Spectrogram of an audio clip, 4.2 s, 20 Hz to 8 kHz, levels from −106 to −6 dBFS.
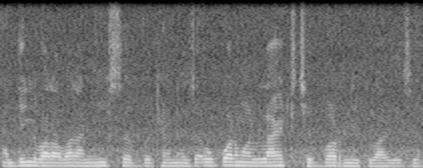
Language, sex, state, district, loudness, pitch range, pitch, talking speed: Maithili, male, Bihar, Supaul, -24 LUFS, 145-155 Hz, 150 Hz, 210 wpm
